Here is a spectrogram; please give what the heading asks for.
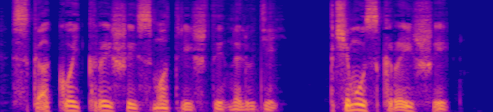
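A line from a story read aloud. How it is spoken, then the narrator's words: Whispered question. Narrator (Russian): он спросил почему-то шепотом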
